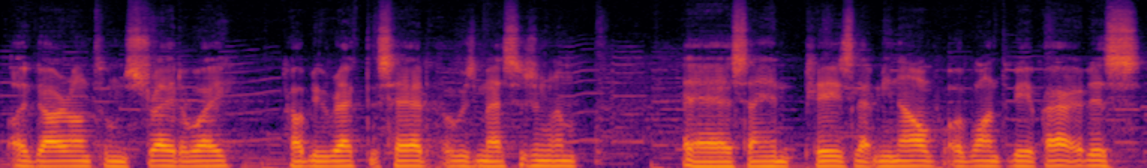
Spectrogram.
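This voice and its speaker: A man's voice: on the low side, completely flat delivery, normal speed, darkish tone, faint music behind. A man speaking earnestly in a documentary interview.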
